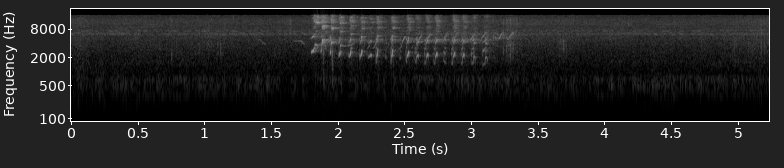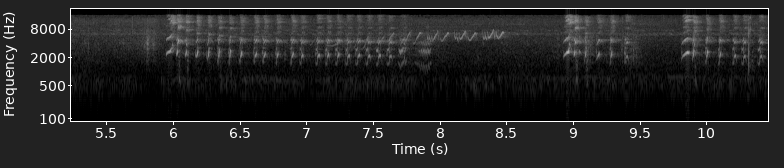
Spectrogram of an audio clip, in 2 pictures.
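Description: A bird calling in four bursts of rapid trilled notes, the longest lasting about two and a half seconds, over a faint steady background hum.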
